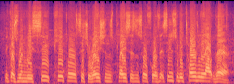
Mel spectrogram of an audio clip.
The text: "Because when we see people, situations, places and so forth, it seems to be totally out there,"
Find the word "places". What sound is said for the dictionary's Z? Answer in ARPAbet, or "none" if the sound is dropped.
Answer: Z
